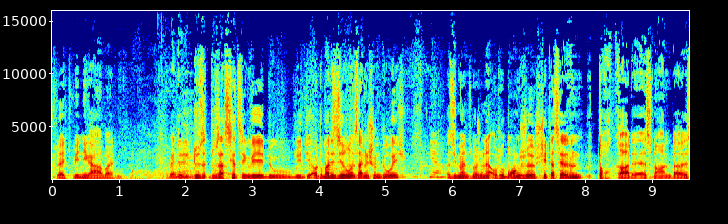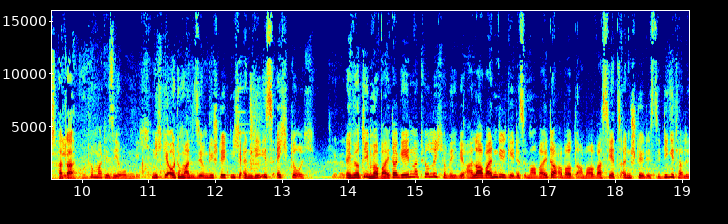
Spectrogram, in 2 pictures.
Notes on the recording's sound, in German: September 2019 in der Berliner Buchhandlung Ocelot (Brunnenstraße) aufgezeichnet.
